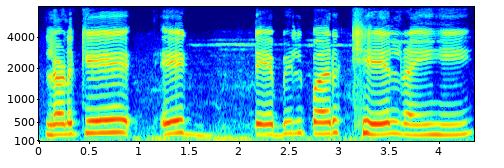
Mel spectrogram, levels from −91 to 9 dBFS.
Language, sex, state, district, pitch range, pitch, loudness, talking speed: Hindi, female, Madhya Pradesh, Bhopal, 225-260 Hz, 235 Hz, -13 LUFS, 95 wpm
